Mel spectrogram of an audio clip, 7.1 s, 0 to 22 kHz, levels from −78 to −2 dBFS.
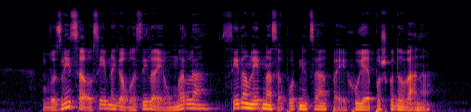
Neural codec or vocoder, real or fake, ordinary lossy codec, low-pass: none; real; none; 19.8 kHz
